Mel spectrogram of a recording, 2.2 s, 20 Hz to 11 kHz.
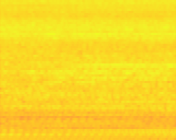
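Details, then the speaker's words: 2011 GMC Sierra, about 180–190,000 km, restarted after new NGK spark plugs and wires: uneven, lumpy, wavering idle; rough idle persists, owner suspects fuel system. "Try it again. Yeah, I think it's something to do with the fuel system."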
